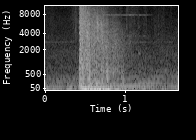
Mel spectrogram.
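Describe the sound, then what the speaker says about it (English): A needle gun fires in the Marvel Avengers Alliance video game, opening with a single sharp, loud burst that fades into a short, rumbling tail. "Needle gun on a burner."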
